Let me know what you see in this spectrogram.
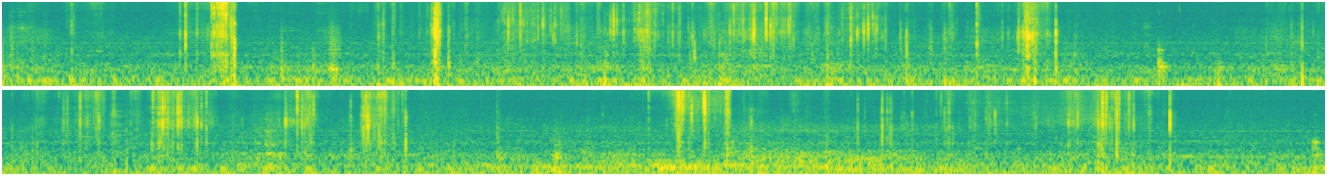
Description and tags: peeling Orange
an orange, reluctantly having its skin peeled off
peeling, flesh, dry, orange, skin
